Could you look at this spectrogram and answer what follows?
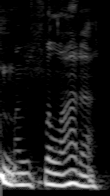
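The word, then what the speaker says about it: muffuletta: Barbara introduced me to a muffaletta or muffalata. How do you say muffalata? We say muffalata.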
